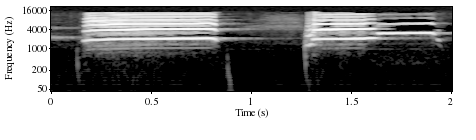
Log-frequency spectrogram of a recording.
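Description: Bald eagle calling with its real voice: two high, thin whistled notes, each under a second long, the second jumping up in pitch near its end. It is not the powerful scream that films give eagles.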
